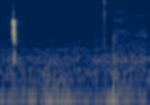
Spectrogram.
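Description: A pause in conversation holding one brief mouth sound from a speaker just after the start, then near quiet with a couple of faint small clicks about a second and a half in.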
